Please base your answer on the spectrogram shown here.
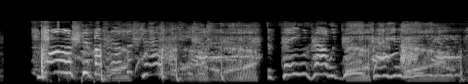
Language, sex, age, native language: Icelandic, female, 18-19, Thai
